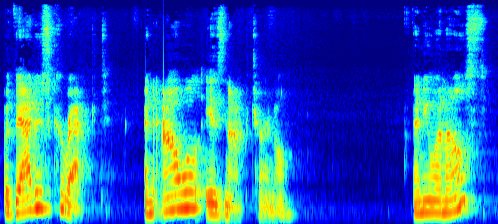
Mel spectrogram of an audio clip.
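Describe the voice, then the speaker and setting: A woman's voice: mid-range voice, sing-song, slow, creaky, fairly bright tone, full character voice. A woman voicing a stern, humorless gray-haired teacher in a storybook, matter-of-fact and correcting.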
